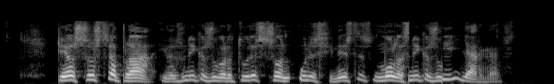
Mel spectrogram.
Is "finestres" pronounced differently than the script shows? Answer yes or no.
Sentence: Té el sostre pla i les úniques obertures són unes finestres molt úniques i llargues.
no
